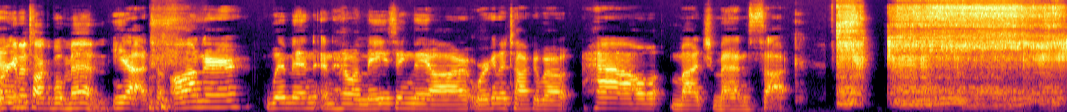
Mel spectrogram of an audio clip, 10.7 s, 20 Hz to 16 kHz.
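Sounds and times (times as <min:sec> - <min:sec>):
speech: 0:00.2 - 0:08.7
buzzy rasping fart sound effect: 0:08.4 - 0:10.6.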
